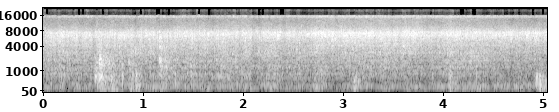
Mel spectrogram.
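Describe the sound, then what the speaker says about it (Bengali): Shrimp sizzles steadily in a hot pan with salt, cumin, turmeric and chilli, a dense, close frying hiss with faint stirring clicks and no voices. "চিংড়ি মাছটা দিলাম, লবণ আর এই যে জিরা একসাথে দিয়ে দিলাম, হলুদ, মরিচ আর জিরা।"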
